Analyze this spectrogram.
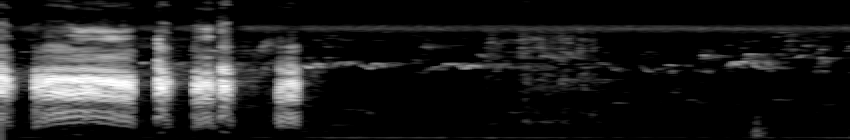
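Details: Stork-billed kingfisher in a recording used for training other birds to sing. It gives one long, loud, harsh scream, followed by three shorter rasping blasts. Faint thin chirps follow in the quiet background.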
